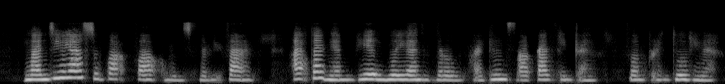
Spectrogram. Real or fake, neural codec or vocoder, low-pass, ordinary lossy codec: fake; codec, 16 kHz, 0.5 kbps, FreqCodec, smaller model; 7.2 kHz; none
